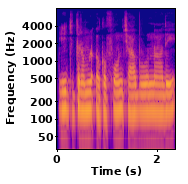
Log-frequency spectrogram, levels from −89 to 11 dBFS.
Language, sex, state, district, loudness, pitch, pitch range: Telugu, male, Telangana, Mahabubabad, -16 LUFS, 135 Hz, 135-145 Hz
